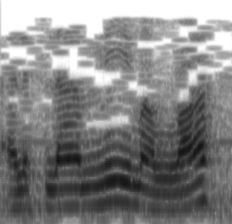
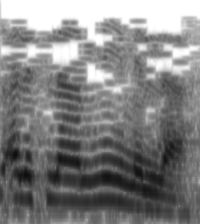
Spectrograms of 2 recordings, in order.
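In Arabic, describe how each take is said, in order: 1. تأتي بعد الميم الأخيرة حركة 'a'. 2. تأتي بعد الميم الأخيرة حركة 'i'. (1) "لكن الفتح أفضل" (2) "بالكسر على الأصل"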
